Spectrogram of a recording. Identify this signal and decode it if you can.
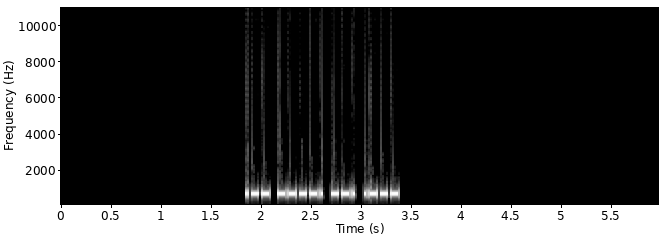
Morse code, heard as a keyed tone, about 42 wpm, 700 Hz. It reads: W9GJ
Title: USA Call Signs - 4 Characters - Repeated 3x - 45wpm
